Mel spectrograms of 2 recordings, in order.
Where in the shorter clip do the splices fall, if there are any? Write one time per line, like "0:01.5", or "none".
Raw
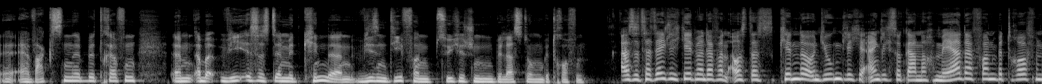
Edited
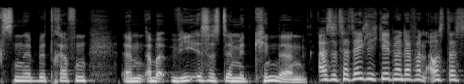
0:03.1

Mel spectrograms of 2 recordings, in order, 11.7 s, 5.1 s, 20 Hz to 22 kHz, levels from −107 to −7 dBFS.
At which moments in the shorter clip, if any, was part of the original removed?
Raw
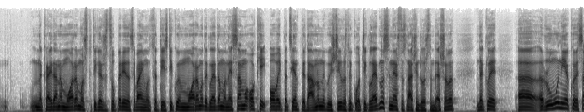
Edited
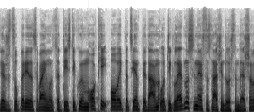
0:01.8
0:03.2

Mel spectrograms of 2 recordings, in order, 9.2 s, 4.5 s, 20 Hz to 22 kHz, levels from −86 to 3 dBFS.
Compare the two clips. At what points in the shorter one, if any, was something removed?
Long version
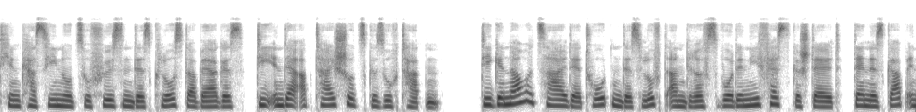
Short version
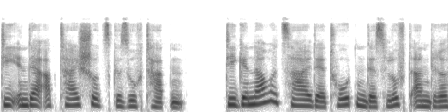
none

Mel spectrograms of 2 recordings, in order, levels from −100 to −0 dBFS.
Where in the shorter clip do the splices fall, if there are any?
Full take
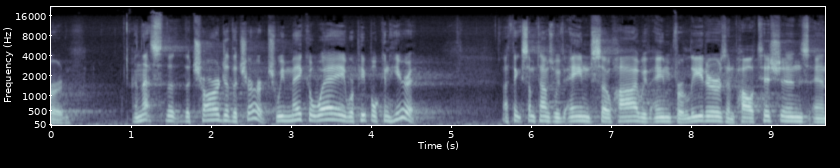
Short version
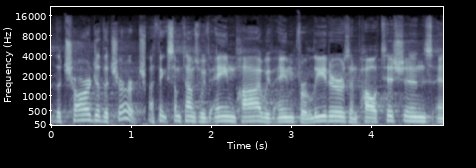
0:01.2
0:02.3

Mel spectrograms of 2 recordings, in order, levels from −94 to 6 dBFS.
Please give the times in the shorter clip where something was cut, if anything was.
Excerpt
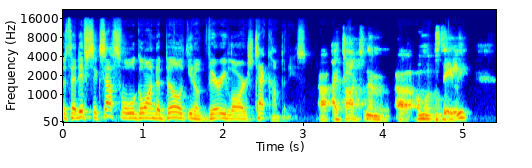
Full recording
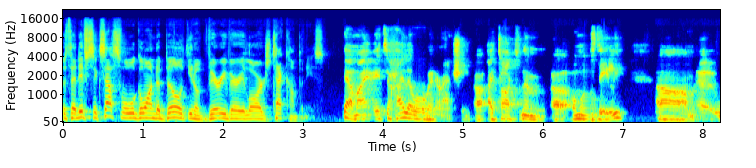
0:02.1
0:03.2

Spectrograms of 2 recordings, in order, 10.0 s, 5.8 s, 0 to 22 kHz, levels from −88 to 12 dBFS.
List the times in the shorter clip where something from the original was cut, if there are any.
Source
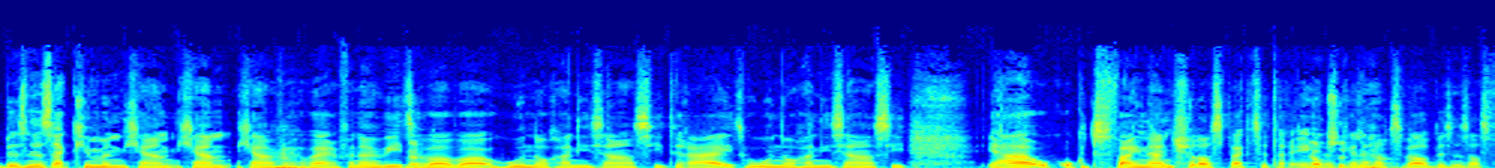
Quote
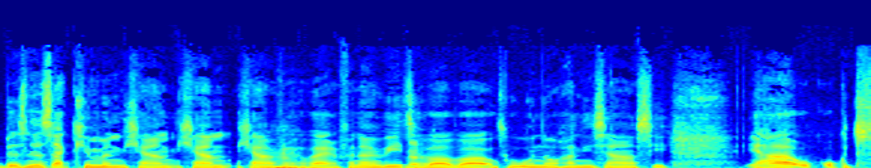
0:03.3

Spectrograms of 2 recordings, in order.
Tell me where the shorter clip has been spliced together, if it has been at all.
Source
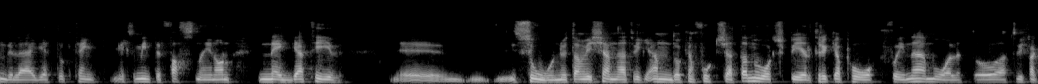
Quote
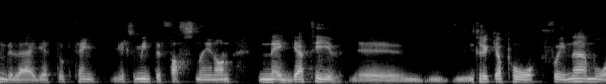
0:03.5
0:04.7

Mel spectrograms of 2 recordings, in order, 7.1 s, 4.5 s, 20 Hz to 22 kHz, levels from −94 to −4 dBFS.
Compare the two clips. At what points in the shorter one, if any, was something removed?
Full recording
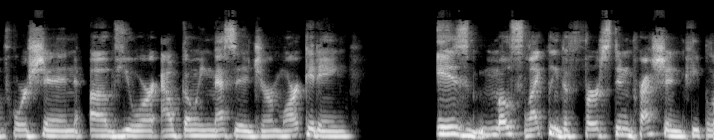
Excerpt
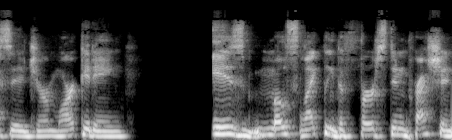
none

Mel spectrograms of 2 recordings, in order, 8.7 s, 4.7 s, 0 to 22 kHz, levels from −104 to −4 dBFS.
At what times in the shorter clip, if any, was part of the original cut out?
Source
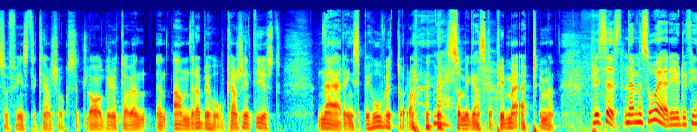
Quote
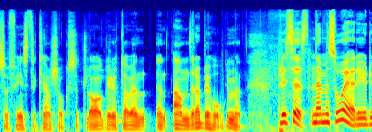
0:02.8

